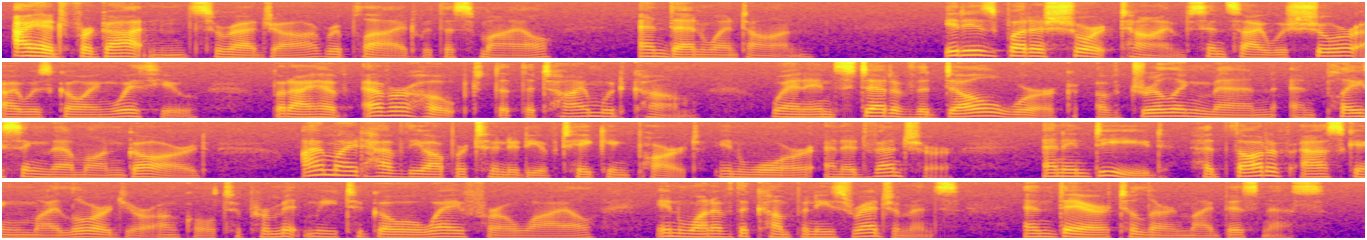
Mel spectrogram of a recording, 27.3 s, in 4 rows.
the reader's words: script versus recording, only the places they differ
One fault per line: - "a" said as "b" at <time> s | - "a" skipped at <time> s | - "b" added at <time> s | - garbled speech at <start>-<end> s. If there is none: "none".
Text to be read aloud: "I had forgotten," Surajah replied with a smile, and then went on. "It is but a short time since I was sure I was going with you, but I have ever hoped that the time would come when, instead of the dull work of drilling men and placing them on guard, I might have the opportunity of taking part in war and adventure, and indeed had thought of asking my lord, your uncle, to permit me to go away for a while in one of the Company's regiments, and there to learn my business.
none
